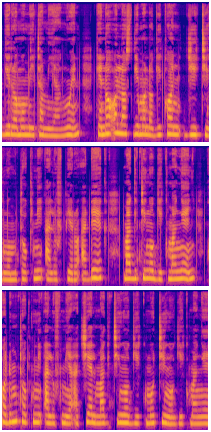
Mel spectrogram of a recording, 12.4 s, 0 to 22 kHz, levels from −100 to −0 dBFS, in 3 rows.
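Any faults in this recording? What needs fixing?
A train of clicks runs from 0.06 s to 9.61 s: around fifty similar pulses at an irregular 4.9 per second, peaking about 5 dB above the speech and audible in pauses. This is likely interference or a faulty connection or power supply. Shield and reroute cables away from nearby equipment and check the interface connection and drivers before recording.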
